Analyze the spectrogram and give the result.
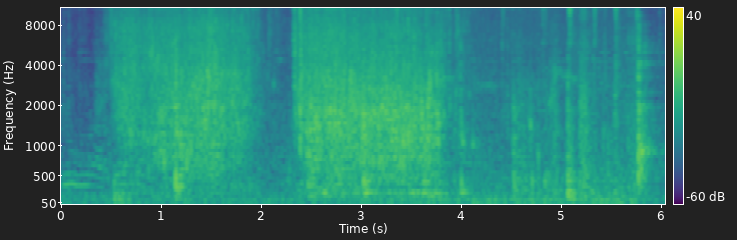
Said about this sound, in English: they'll mix and add water as needed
